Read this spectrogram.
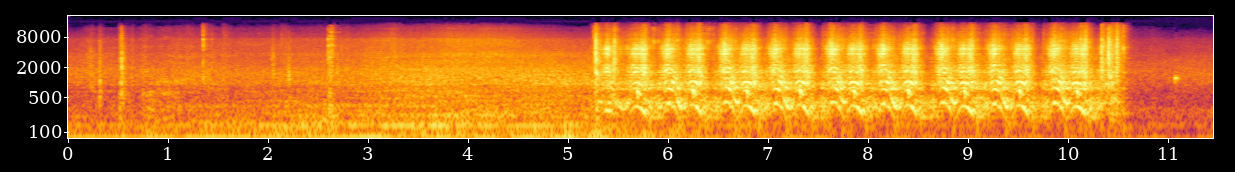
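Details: First start of a freshly rebuilt classic Mini 1380 engine on an engine jig, oil pressure just over 70 psi, exhaust fitted: steady low hum, then it catches and runs with a quick, fairly even exhaust beat for about five seconds before cutting off.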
